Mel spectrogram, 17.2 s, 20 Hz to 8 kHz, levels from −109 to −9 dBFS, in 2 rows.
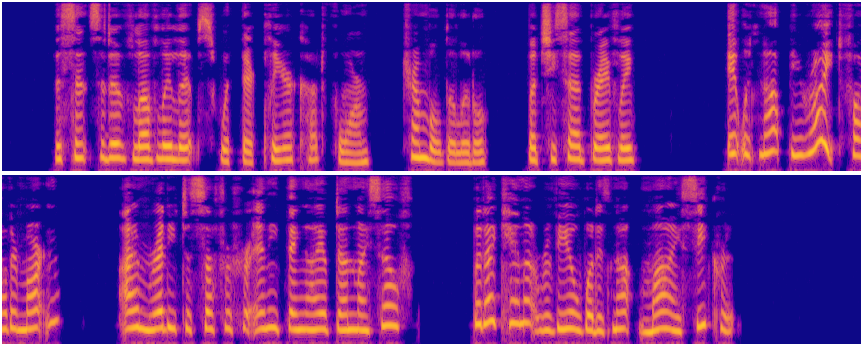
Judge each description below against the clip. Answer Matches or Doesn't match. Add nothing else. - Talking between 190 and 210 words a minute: Doesn't match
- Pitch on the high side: Matches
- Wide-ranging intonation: Doesn't match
